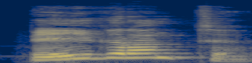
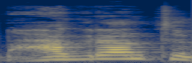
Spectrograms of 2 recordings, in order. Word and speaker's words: Vagrant: 자, 그 다음에 베이그란트, 뭐 어떤 분은 바그란트 그러기도 하는데 저는 이제 베이그란트라고 읽습니다.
